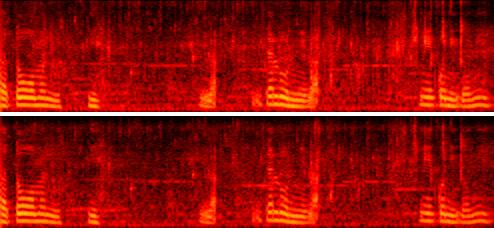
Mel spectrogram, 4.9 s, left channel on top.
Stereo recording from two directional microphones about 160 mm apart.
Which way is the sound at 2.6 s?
5° left (ahead or behind).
